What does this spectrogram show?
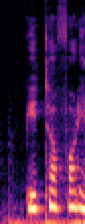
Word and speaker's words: beautiful: 강세에 유의하여 아래의 발음교를 읽어 보세요. 첫 번째 몸인 U의 강세가 찍혀 있어요. 그럼이 단어를 어떻게 읽느냐? Beautiful이 아니라 세게 읽으면서 살짝 음도 높아요.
